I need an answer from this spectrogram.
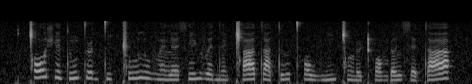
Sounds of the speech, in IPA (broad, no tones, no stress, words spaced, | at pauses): ǀɔʃɛ̃t ũt̪ə˞d t̪iǁulu vɛ̃lɛsĩɳvɛ dɛ̃ǁata tɯt̪ʰɔw vĩǀũ ɽɯʈʰɔvɽəlsɛ ta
